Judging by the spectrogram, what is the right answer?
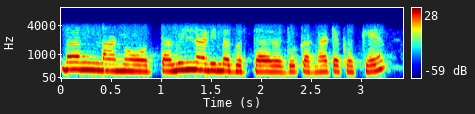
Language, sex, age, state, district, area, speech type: Kannada, female, 18-30, Karnataka, Tumkur, rural, conversation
